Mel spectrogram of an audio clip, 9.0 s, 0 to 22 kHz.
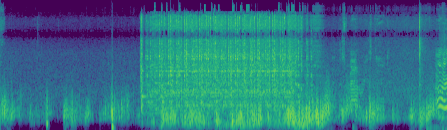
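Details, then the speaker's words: Briggs & Stratton 14hp single-cylinder Synchro Balancer engine from a Simplicity tractor, rebuilt after a shredded bearing sleeve, no muffler: starter cranks about three seconds with a few weak pops but never catches; owner suspects low compression or a weak battery. "It does pop. It didn't go vroom, but did go pop. Honestly, it seems like it doesn't have enough compression"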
